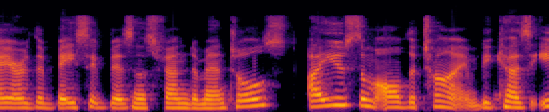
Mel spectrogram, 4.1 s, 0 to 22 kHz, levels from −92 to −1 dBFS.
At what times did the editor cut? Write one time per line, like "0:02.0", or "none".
0:02.1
